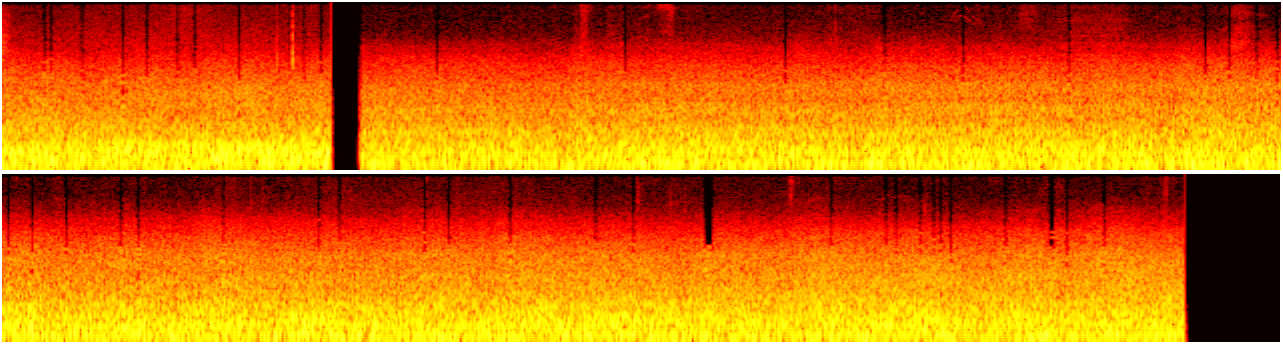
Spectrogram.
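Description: Steady outdoor noise of wind on the microphone mixed with city traffic, with no distinct events. It drops out briefly about two seconds in and cuts off shortly before the end.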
